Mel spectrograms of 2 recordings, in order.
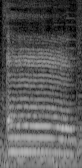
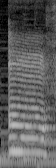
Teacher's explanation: nó sẽ bắt đầu bằng E mình chỉ bật hơi ra thôi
